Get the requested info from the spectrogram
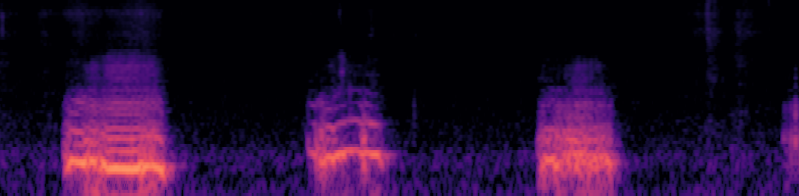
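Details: Cat named Juniper asleep, giving three snoring breaths, the first loud and buzzy, the next two softer and rougher, separated by silent pauses.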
